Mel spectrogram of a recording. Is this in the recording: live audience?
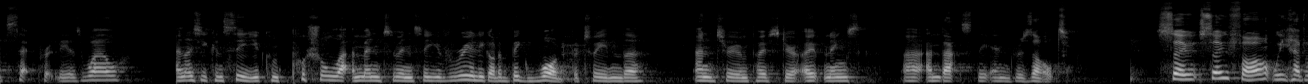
yes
